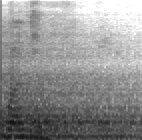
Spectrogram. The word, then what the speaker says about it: Guangzhou: Benar bacanya Guangzhou.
